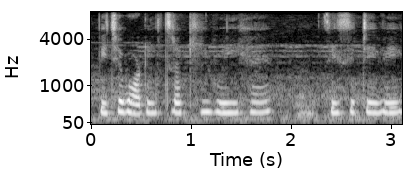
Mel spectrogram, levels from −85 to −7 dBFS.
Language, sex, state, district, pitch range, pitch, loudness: Hindi, female, Delhi, New Delhi, 230-240 Hz, 230 Hz, -17 LUFS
